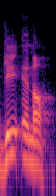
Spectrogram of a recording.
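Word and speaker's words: Γέεννα: En grec, ça se dit, on ne prononce pas le B, c'est Gé-Héna.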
